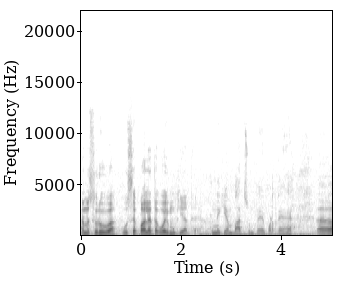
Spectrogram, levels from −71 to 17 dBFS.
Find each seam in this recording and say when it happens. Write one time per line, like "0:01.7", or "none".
0:02.6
